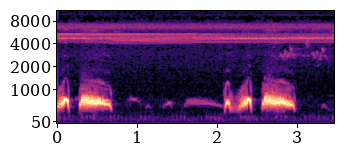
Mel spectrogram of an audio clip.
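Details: Spotted dove cooing loudly while approaching from a distance during dove luring; short hiccuping note followed by a long, level, hoarse coo near mid pitch, the phrase given twice with a quieter slurred note between.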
